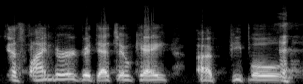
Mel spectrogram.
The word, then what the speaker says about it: Fineberg: So welcome to the show Finnberg. Thank you. Uh yeah, it's it's Jeth Fineberg, but that's okay. Uh people um pronounce it. Um I've gotten I've gotten Finnberg.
